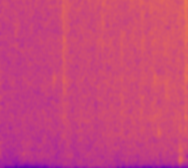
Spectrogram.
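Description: Apple fritters frying in hot oil in a frying pan on a gas stove: a steady sizzle.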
